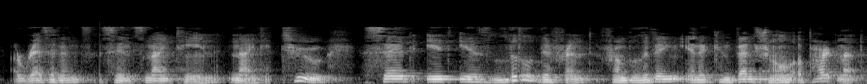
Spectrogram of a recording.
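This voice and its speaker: Slow Canadian man reading aloud, dull recording. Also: on the low side. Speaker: reader of an English exam reading passage. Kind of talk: scripted read-aloud of test text. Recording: dull, lo-fi sound.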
